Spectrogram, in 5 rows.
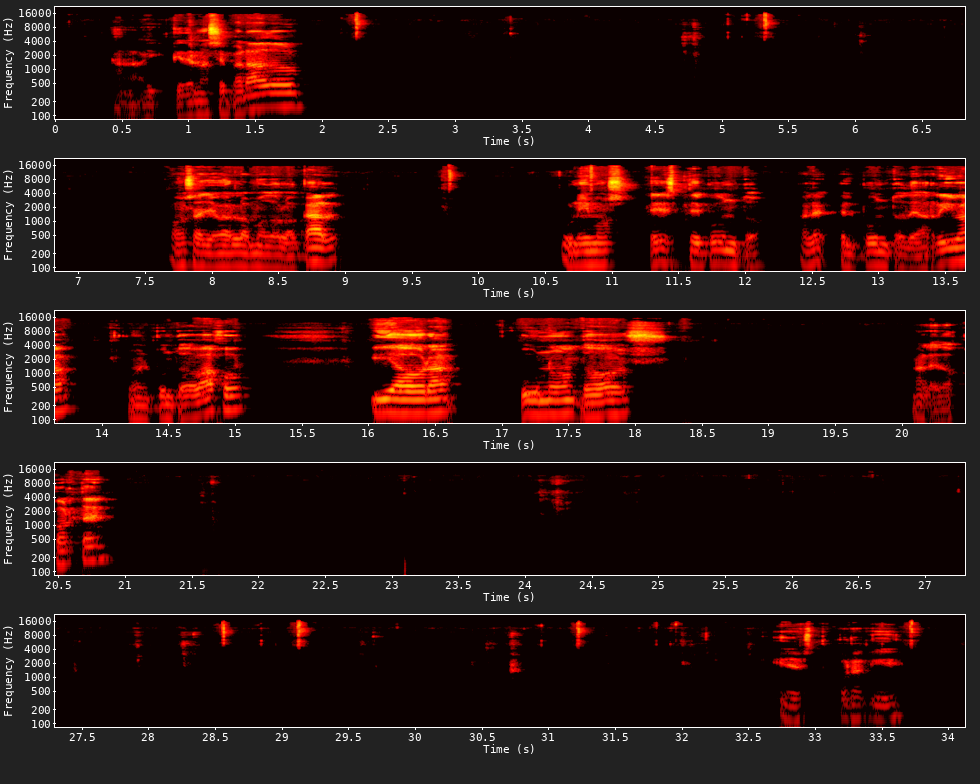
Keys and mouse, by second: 0.1 click, 0.3-5.1 middle drag, 4.7 1, 5.1 right click, 5.4-10.6 middle drag, 7.6 \, 10.6 shift+right click, 10.9-26.5 middle drag, 11.4 f, 21.5 w, 24.8 F9, 26.7-28.9 middle drag, 28.3 2, 28.9 right click, 29.2-31.0 middle drag, 29.6 f, 30.6 ctrl+z, 31.0 right click, 31.3 middle click, 31.8 shift+right click, 32.5 f, 32.9 middle click, 33.4 right click, 33.8-34.1 middle drag.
